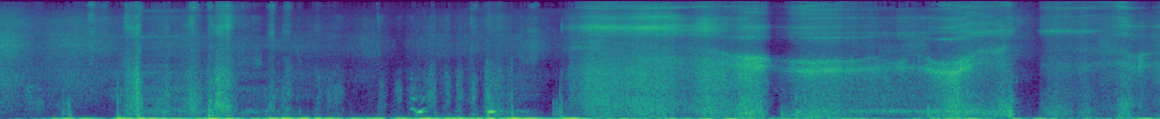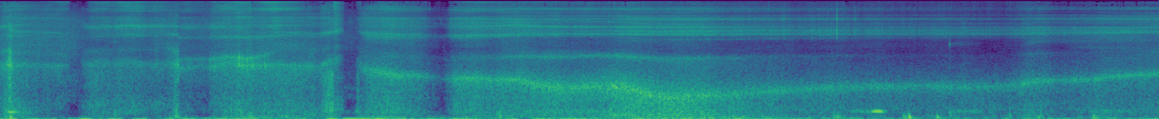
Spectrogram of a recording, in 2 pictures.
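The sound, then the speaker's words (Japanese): Fingers and palms rub and brush over the ears of a binaural microphone during an ear massage, producing continuous soft, shifting friction and muffled swishes at a faint level, with no talk. “ではこちらもまずはお耳のマッサージから。指と手のひらを使ってのお耳全体のマッサージです。”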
